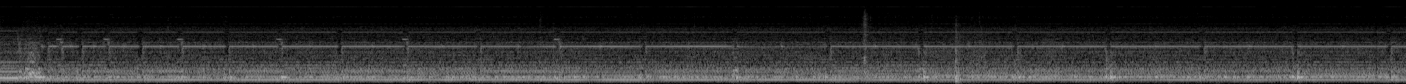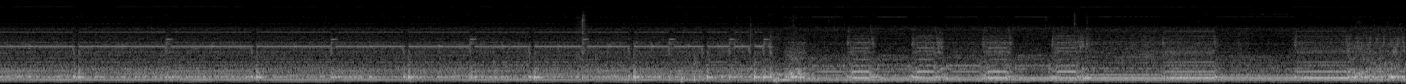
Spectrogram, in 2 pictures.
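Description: Home-built 3D printer running a print, its motors whining and buzzing in a steady drone of tones as the print head moves back and forth. About three quarters of the way through, the moves turn shorter and choppier, with quick stop-start strokes.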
